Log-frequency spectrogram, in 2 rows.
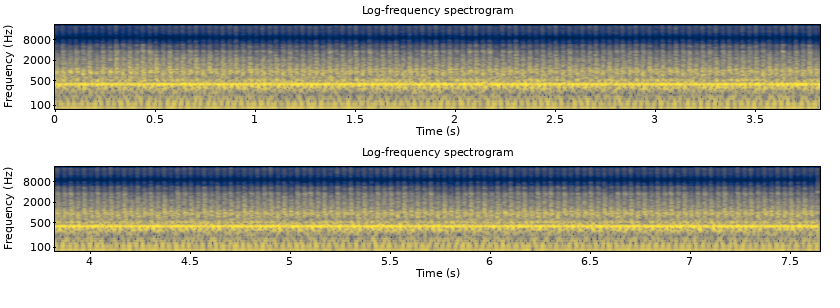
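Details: Scania K400 bus, DC13 13-litre 400 hp (at 1900 rpm) diesel at normal operating temperature, customer-reported strange noise: steady idle with a constant mid-pitched whine over a faint regular tick, two or three a second; abnormal, source unclear.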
